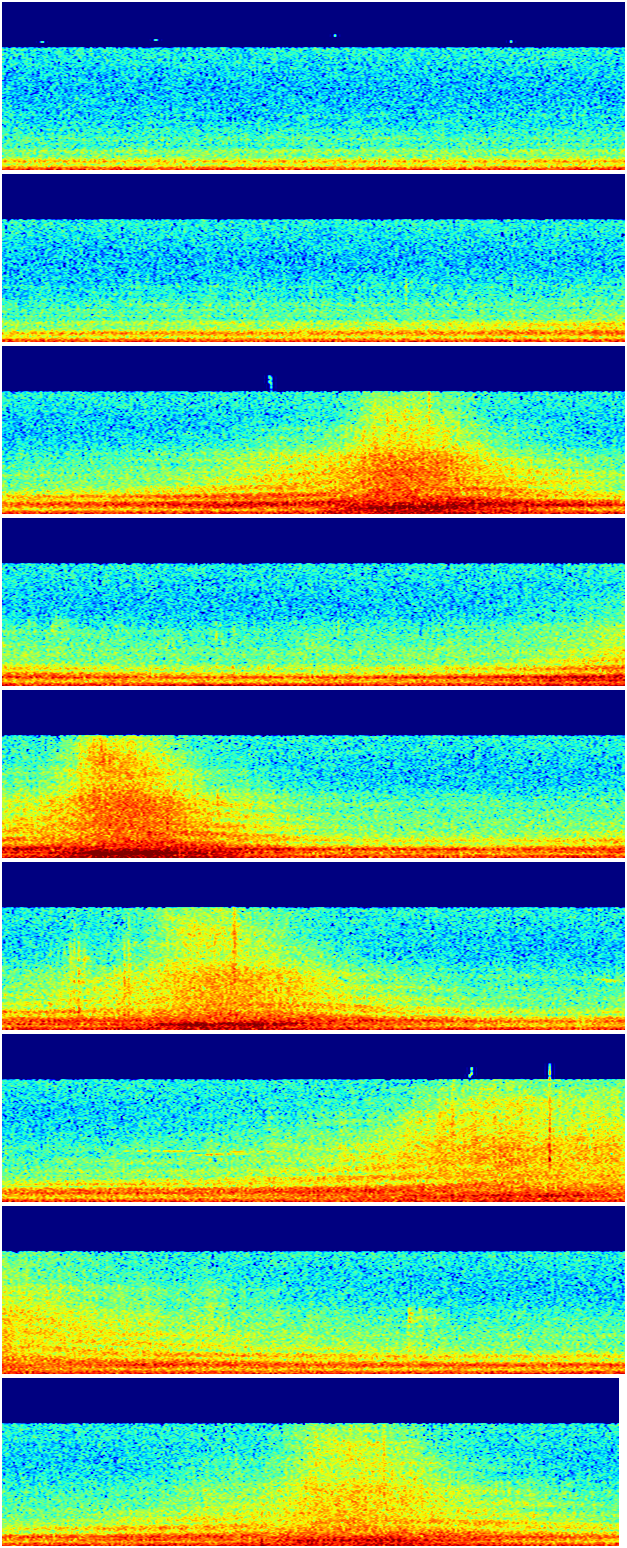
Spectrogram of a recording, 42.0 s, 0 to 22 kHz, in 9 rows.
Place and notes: Daytime recording of the Springdale Rd Bridge. Mic facing East (away from road). I was surprised how busy it was at this time of day. I also didn't notice the humming pitch until I listened back.
Texas, United States of America, 4 November, 12:30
